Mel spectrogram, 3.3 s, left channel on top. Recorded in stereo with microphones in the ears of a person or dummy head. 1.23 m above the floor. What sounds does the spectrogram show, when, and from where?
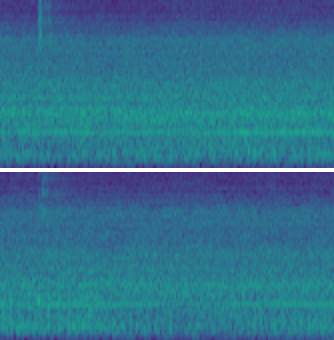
0.4 s scissors: 30° left (ahead or behind), 2.5 m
